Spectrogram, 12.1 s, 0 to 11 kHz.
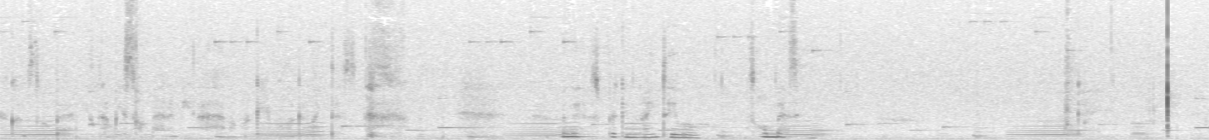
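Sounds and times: soft background music: 0:00.0 - 0:12.0
person whispering: 0:00.2 - 0:03.4.

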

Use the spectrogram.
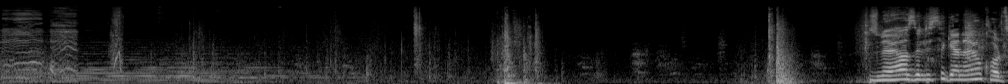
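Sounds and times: door opening with sharp thud: 0:04.9 - 0:05.6, 0:07.6 - 0:08.1
door thud: 0:05.0 - 0:05.6, 0:07.6 - 0:08.1.

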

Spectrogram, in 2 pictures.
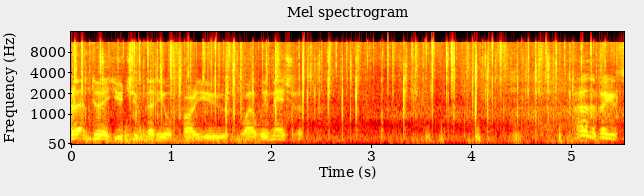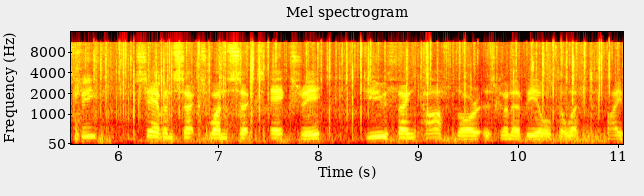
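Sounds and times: bonfire crackling and popping: 0:00.0 - 0:11.0.

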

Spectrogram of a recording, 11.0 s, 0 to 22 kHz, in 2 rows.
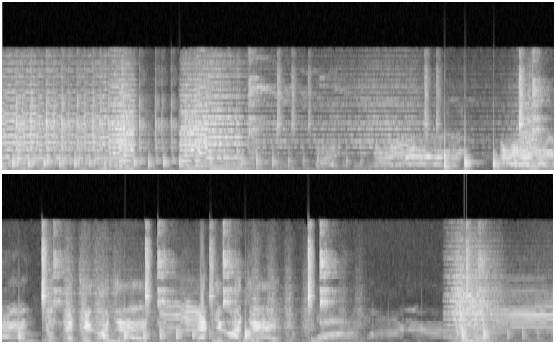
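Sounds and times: stage show music with low beat: 0:00.0 - 0:11.0
sliding wailing high tones: 0:02.0 - 0:05.7.

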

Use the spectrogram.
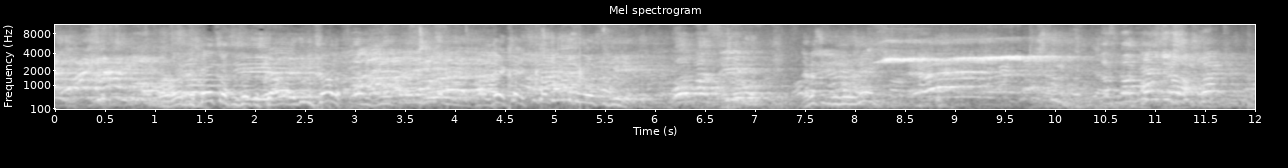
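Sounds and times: referee's whistle blast: 0:08.2 - 0:10.0
people shouting: 0:08.5 - 0:10.2.

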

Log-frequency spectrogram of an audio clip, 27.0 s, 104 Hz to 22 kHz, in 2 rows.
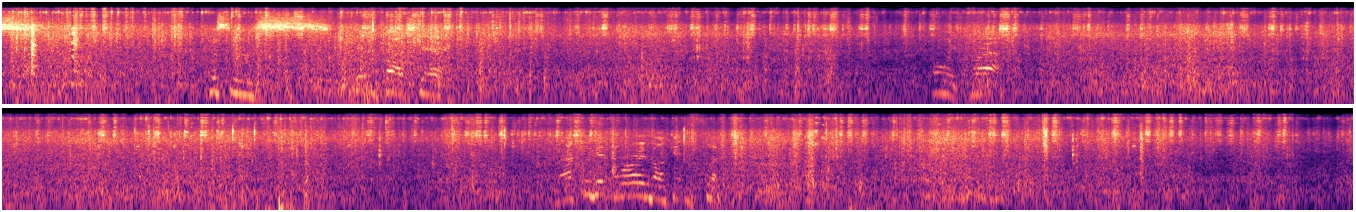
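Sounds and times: camper rattling and clicking: 0:00.0 - 0:27.0.

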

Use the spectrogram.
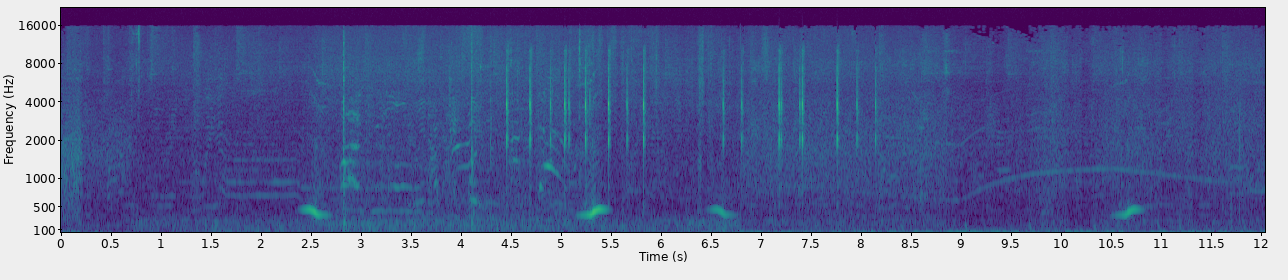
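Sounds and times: smartphone keyboard taps: 0:04.1 - 0:05.9, 0:06.6 - 0:08.2
faint long rising tone: 0:08.5 - 0:12.0.

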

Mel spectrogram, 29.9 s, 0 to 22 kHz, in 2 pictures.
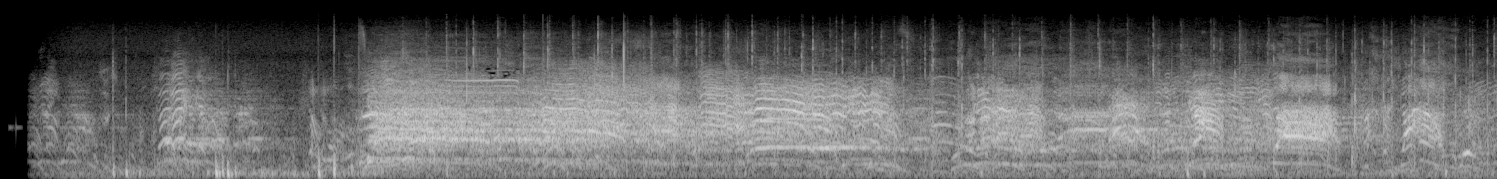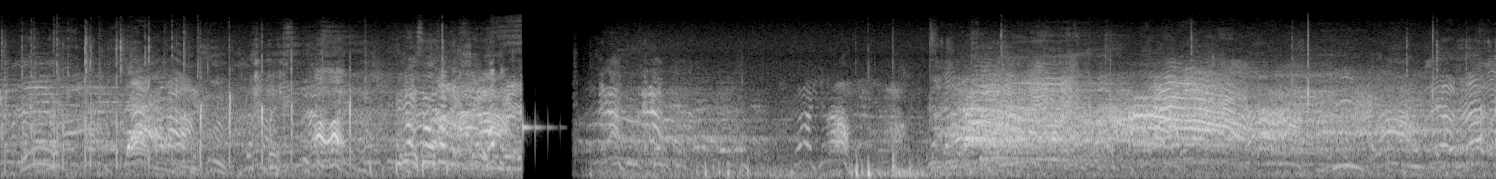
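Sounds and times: young men shouting and cheering: 0:03.5 - 0:20.2, 0:20.8 - 0:23.5, 0:24.3 - 0:29.9
football thuds: 0:23.4 - 0:24.2.

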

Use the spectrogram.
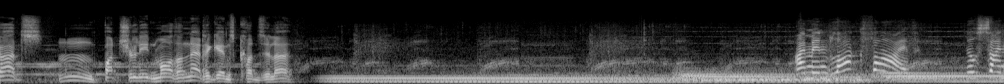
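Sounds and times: synthesized drone: 0:03.0 - 0:10.0.

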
